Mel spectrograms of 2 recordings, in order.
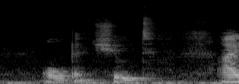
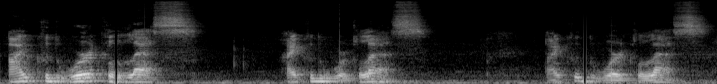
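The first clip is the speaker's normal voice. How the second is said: slow, clear "I could work less" for repeating; slow model; much slower than usual. Shown as a demonstration. Teacher models the sentence slowly for students to repeat. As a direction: spell it out slowly, word by word. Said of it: "Repete em voz alta".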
